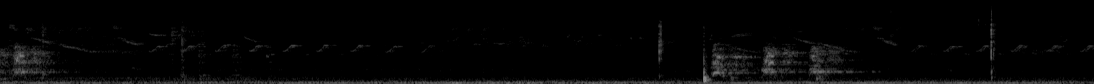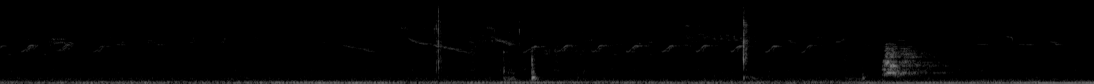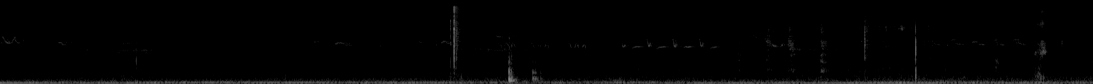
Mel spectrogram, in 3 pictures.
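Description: A songbird sings outdoors, repeating a phrase of quick chirps every few seconds, with a low wind rumble on the microphone. A couple of louder animal calls break in, one around seven to eight seconds in and another about twenty seconds in, and there are a few sharp clicks.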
